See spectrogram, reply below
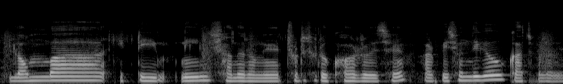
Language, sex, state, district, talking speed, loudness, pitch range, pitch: Bengali, male, West Bengal, Jalpaiguri, 150 wpm, -27 LUFS, 155-185 Hz, 160 Hz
